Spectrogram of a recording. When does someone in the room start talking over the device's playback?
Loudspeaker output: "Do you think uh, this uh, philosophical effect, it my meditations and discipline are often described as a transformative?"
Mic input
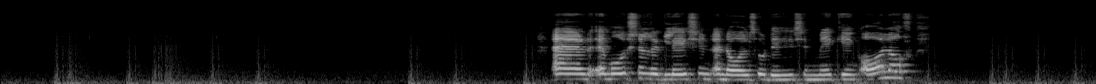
5.5 s

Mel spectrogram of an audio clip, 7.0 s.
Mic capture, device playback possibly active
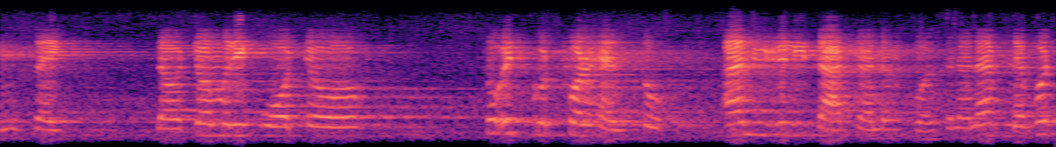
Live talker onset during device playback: none

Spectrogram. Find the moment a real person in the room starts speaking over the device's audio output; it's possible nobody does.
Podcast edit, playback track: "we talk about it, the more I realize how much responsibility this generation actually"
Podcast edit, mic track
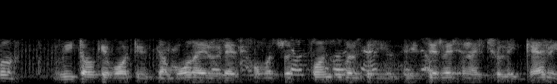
1.6 s

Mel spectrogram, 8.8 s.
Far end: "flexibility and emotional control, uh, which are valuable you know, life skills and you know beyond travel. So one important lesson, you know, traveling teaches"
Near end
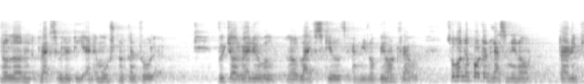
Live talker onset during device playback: none

